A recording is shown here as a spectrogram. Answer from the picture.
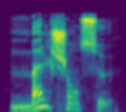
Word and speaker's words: malchanceux: Malchanceux. Final X not pronounced.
